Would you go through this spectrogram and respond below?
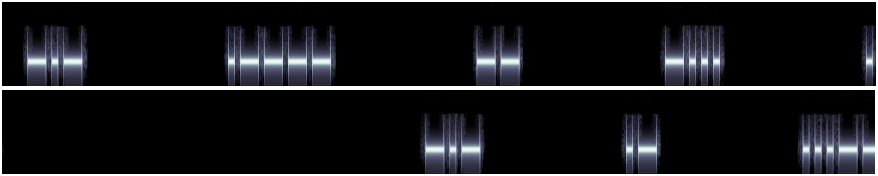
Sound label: Call-Sign Drill, morsecode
